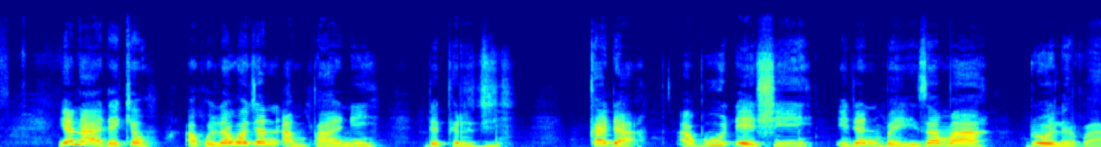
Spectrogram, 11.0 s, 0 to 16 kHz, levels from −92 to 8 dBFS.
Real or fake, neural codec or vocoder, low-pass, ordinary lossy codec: fake; vocoder, 44.1 kHz, 128 mel bands, Pupu-Vocoder; 14.4 kHz; none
